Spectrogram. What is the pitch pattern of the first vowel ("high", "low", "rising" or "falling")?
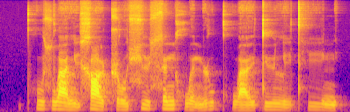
falling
